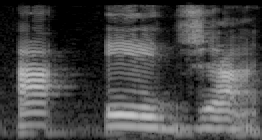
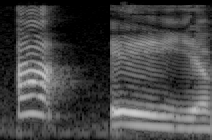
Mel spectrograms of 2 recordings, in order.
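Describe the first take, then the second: First: It is said with an Argentine accent. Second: It is said with a non-Argentine accent.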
